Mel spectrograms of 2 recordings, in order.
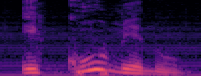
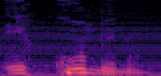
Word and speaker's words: ecúmeno: Isso é ecúmeno, que é aquela palavra ali, né? Se escreve daquele jeito, mas se lê daquele outro jeito ali, tá? se escreve oico oumen, mas se lê eúmeno.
